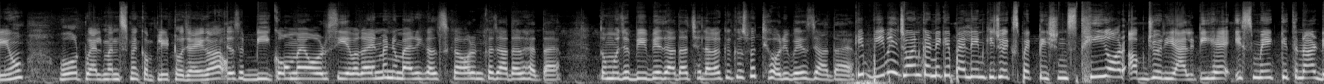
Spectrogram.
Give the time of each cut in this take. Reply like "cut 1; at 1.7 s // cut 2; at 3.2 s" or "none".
cut 1; at 2.2 s // cut 2; at 8.5 s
